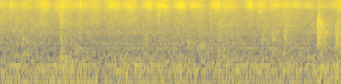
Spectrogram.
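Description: Whiteboard eraser wiping marker off a whiteboard in quick, repeated rubbing strokes.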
